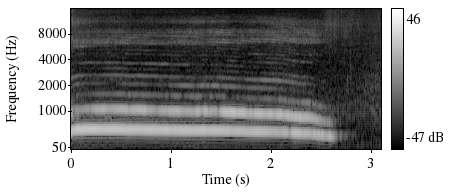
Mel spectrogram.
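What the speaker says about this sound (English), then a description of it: "By their great speed and the short yells which they occasionally gave, I knew at once that these were the much dreaded grey wolves." A grey wolf's long, loud howl holds one steady pitch, sliding downward and cutting off near the end, close and alone with no other sounds.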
